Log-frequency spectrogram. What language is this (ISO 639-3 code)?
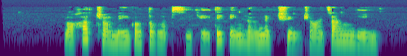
zho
